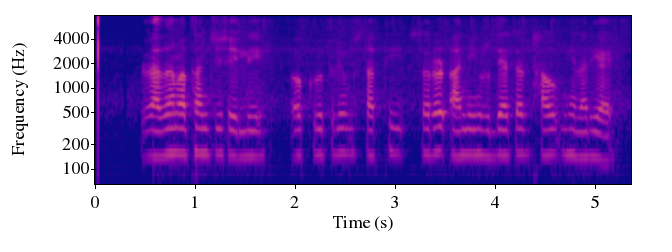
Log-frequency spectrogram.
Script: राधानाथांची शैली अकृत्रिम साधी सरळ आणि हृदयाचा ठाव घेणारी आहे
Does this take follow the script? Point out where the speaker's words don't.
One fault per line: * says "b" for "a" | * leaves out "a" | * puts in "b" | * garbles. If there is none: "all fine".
all fine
